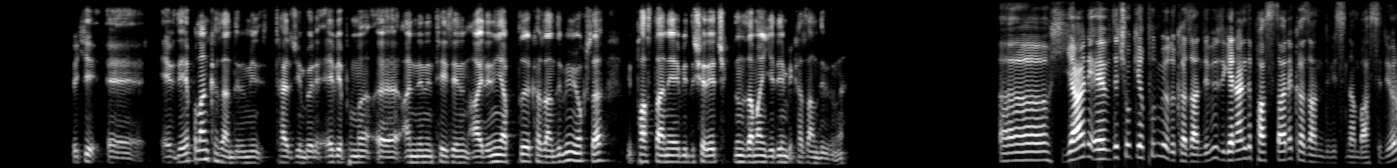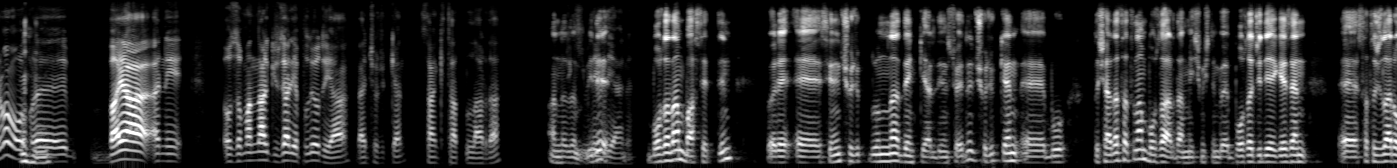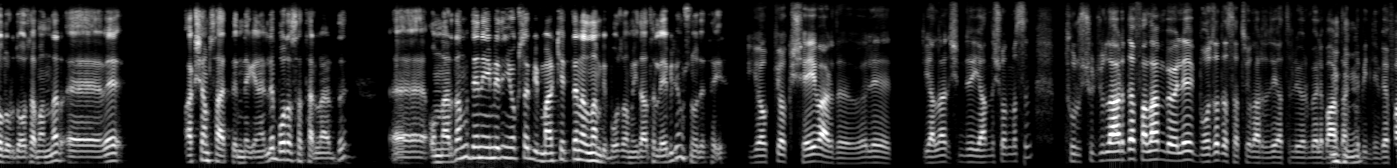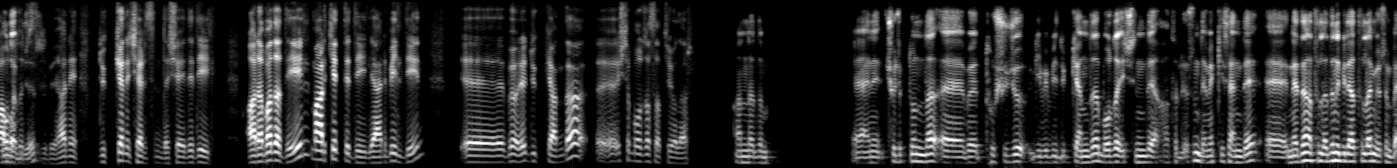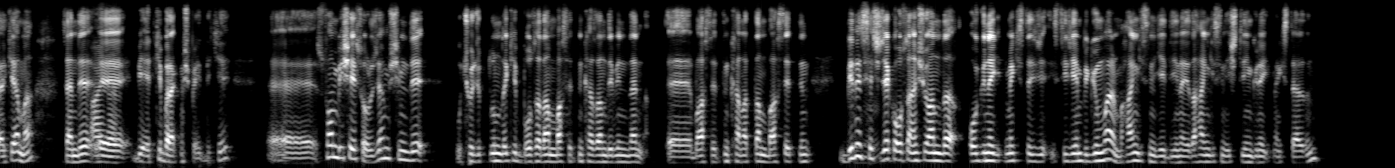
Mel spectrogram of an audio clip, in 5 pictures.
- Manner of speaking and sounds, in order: other background noise; tapping
- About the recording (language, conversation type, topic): Turkish, podcast, Çocukluğundaki en unutulmaz yemek anını anlatır mısın?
